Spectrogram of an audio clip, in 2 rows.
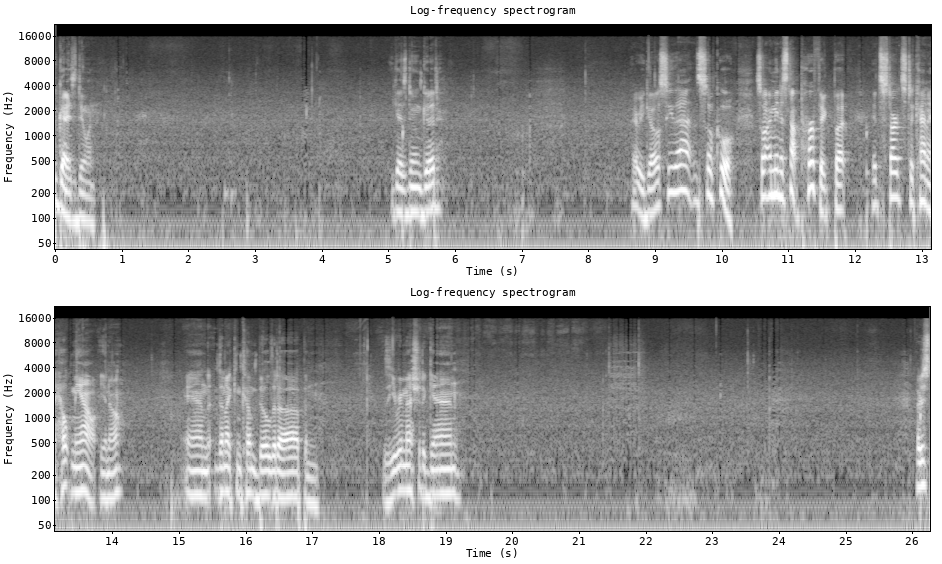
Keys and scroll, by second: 16.5 s, 24.2 s.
